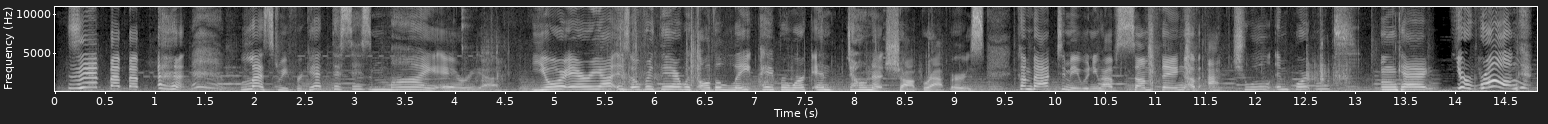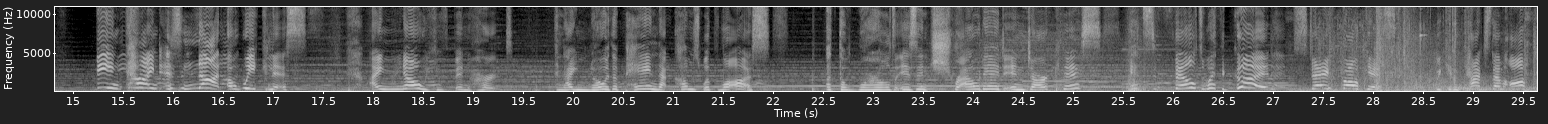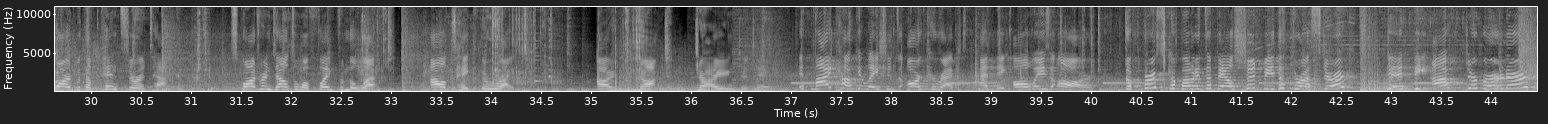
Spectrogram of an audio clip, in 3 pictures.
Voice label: Character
